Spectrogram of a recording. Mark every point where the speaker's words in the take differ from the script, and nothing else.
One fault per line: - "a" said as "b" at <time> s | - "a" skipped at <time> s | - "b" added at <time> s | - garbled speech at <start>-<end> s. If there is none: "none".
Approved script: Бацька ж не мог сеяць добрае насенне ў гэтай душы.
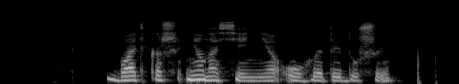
- "мог сеяць добрае" skipped at 2.0 s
